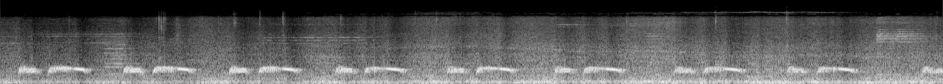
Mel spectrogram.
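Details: Spotted dove lure call used for trapping birds, repeated phrases of paired hollow coos, the second note longer and gently falling, recurring steadily about every second against a low hum.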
